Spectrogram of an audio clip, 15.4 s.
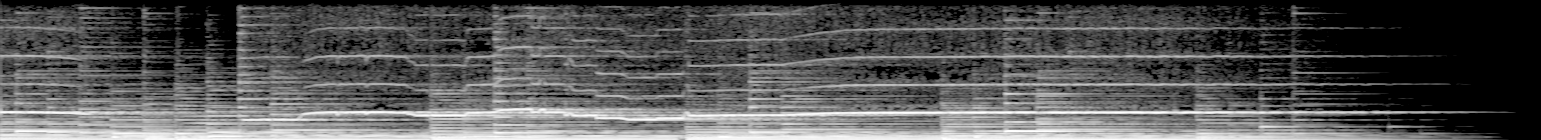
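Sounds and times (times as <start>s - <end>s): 
sad flute tone and flute melodies: 0.0s - 14.8s.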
